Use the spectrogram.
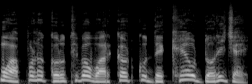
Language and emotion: Odia, fearful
